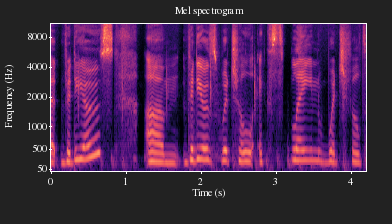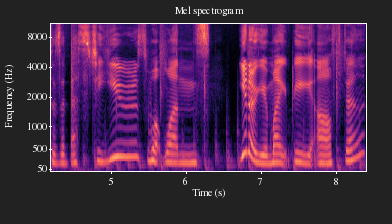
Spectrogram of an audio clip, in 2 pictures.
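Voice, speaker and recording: A dark, mellow voice with a British accent moves slowly with lively intonation and very even loudness. The sound is dry and close with no echo. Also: woman. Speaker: VTuber streamer. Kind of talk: casual Q&A livestream.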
